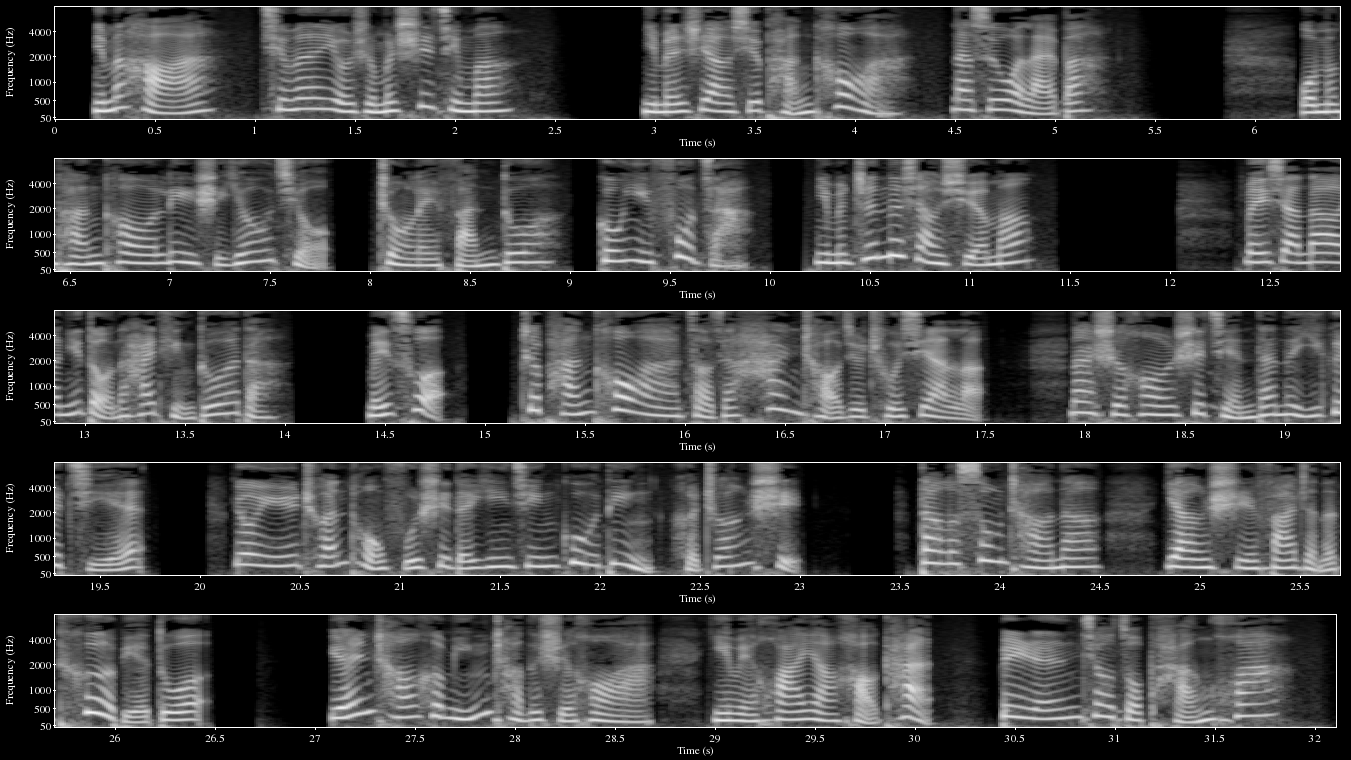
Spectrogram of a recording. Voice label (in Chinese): 角色扮演, 姐姐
